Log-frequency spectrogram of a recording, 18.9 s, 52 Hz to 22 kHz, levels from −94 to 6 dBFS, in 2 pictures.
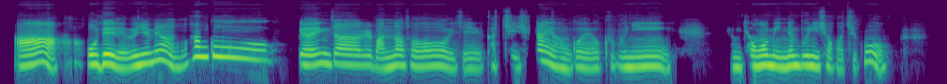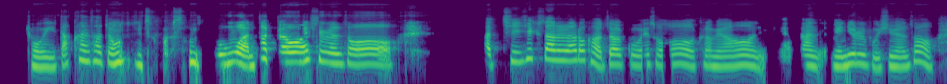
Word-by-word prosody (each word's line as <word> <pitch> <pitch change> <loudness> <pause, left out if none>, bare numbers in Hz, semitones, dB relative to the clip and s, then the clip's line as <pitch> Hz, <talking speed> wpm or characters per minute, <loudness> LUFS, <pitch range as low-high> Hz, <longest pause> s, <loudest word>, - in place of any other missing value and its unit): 아 225 +6 +5 0.3
어 220 0 +4
네네. 215 -6 +6
왜냐면 220 - +1
한국 345 -7 +2
여행자를 220 -2 +1
만나서 195 +1 -1
이제 160 0 -9
같이 190 -2 -13
식당에 260 - -2
간 170 -4 -4
거예요. 170 0 -5
그분이 185 -1 -2 0.6
좀 180 -1 -5
경험이 200 +1 +3
있는 190 +3 +3
분이셔 200 -2 0
가지고 190 - -6 0.8
저희 180 -3 -3
딱한 290 +5 -2
사정을 260 -2 +1 0.2
듣고서 - - -12 0.3
너무 235 +3 +3
안타까워하시면서 245 - +3 0.9
같이 265 -2 -6
식사를 315 -2 +1
하러 290 0 +1
가자고 215 -3 -3
해서 215 -1 -8 0.4
그러면 195 0 -4 0.2
약간 205 -3 -6
메뉴를 215 +4 -1
보시면서 190 +5 -5
210 Hz, 270 characters per minute, -20 LUFS, 190-255 Hz, 0.9 s, 네네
